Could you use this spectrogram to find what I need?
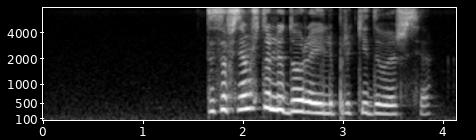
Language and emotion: Russian, angry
